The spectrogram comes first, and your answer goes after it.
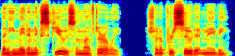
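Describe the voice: Over a quiet background, the text is given a plain reading aloud.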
